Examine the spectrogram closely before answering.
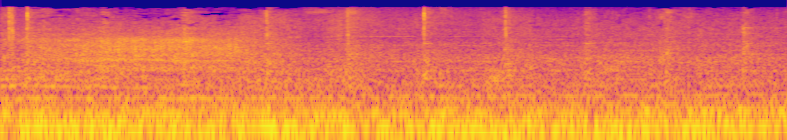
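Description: Footsteps clank on a metal ladder.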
